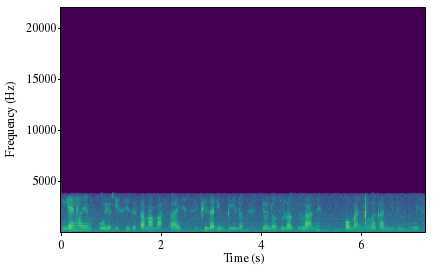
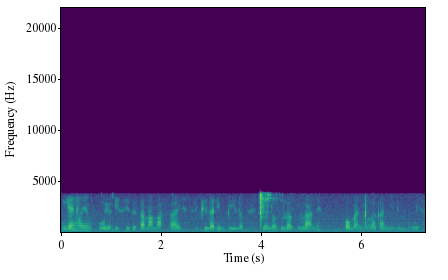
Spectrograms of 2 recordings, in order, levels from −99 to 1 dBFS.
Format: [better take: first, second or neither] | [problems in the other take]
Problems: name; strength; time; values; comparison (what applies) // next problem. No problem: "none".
first | background sound (Shatter); 3 dB above the speech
